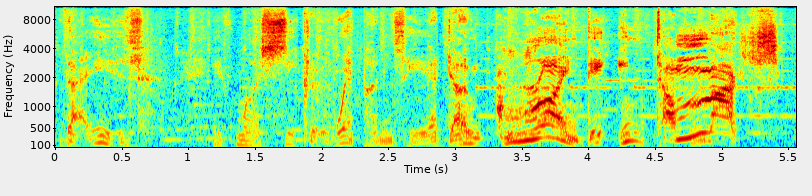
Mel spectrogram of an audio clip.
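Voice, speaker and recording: An actor playing a gleefully sadistic, boastful enemy commander in a video game, with a mocking, theatrical drawl. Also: male voice, on the high side, huge pitch swings, slow pace, gravelly, heavily acted. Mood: gleeful menace. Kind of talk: video game villain acting. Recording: loud music behind the voice.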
